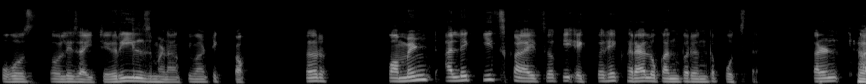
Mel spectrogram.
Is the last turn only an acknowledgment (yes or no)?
yes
